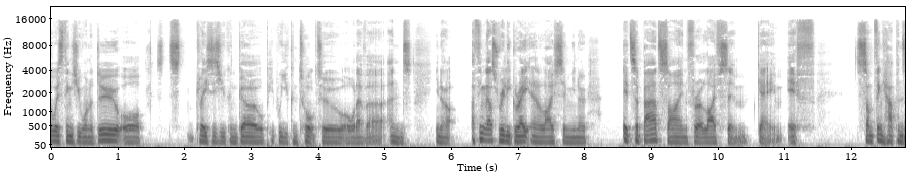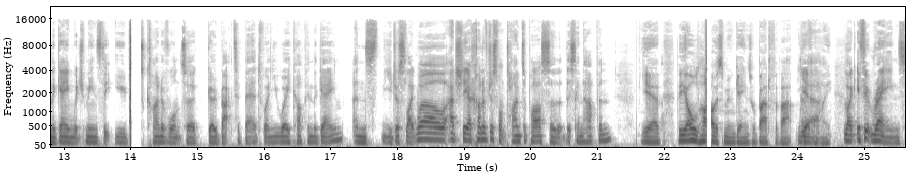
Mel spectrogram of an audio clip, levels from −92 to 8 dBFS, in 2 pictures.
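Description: At 1.5 s the speech jumps forward: compressed frames skipped, losing roughly 150 ms. More skips follow at 12.8 s (about 100 ms lost) and at 17.17, 20.67 and 24.7 s (about 40, 200 and 100 ms). At 13.97–14.17 s, and again at 22.61–22.73 s, a wireless microphone squelch dropout mutes the audio for about 160 ms and then about 80 ms. Hiss swells before each hole, which sets it apart from a clean digital gap.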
